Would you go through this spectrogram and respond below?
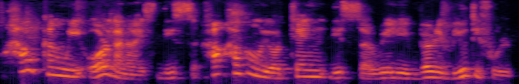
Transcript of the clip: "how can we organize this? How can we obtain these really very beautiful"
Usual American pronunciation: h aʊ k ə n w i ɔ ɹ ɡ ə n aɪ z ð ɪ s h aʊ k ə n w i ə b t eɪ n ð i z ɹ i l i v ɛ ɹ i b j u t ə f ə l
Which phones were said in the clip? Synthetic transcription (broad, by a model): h aʊ k ə n w i ɔ ɹ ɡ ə n aɪ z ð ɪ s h aʊ k ə n w i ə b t eɪ n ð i s ɹ i l i v ɛ ɹ i b j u t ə f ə l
